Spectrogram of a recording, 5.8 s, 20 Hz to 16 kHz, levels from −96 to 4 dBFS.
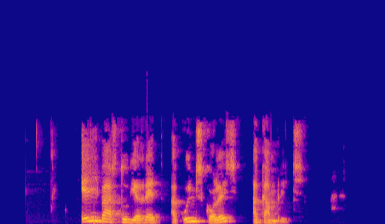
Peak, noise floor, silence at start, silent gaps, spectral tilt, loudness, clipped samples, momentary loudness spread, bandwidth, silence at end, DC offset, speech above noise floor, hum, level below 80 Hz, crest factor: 0 dBFS; under -90 dBFS; 1.25 s; none; -4.5 dB/octave; -15 LUFS; under 0.1%; 13 LU; 7.8 kHz; 1.25 s; under 0.1%; over 76 dB; none; -54 dBFS; 16 dB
